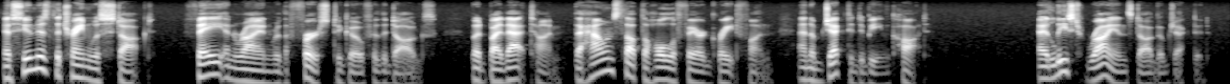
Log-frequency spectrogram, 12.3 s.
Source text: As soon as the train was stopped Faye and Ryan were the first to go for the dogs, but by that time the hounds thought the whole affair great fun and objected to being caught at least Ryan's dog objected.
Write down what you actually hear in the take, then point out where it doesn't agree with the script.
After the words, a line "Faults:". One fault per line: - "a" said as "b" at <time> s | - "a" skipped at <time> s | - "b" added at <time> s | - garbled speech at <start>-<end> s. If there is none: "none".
As soon as the train was stopped Faye and Ryan were the first to go for the dogs, but by that time the hounds thought the whole affair great fun and objected to being caught at least Ryan's dog objected.
Faults:
none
